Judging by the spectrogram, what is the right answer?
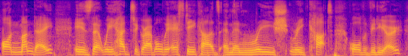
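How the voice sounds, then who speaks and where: A man's voice: mid-range voice, fairly even intonation, measured pace, a little mellow. Man giving an informal technical walk-through. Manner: casual, unscripted, practical explaining. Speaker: school arts and IT department head giving a behind-the-scenes tour. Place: on the move through a school tech room and performance venue.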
